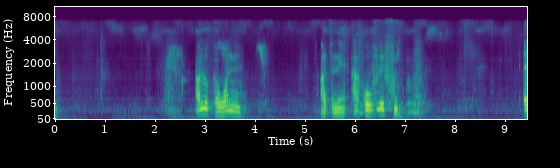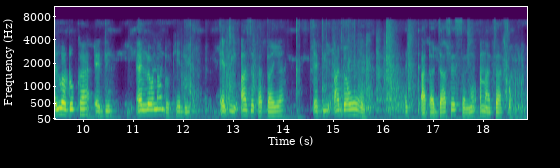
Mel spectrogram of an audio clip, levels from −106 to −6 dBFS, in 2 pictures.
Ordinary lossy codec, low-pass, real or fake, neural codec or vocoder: MP3, 64 kbps; 7.2 kHz; fake; codec, 16 kHz, 4 kbps, X-Codec, HuBERT features, trained on general audio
